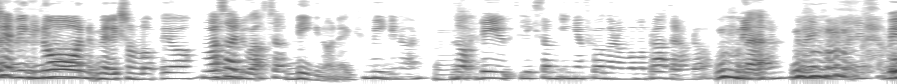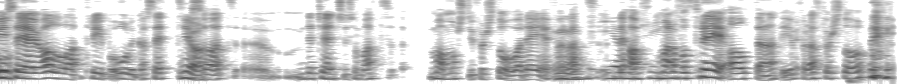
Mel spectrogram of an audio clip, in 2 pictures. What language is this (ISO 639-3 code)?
swe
